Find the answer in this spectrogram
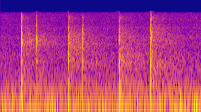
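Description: Chalk writing on a chalkboard: a quick, irregular series of sharp taps, about seven in two seconds, as the chalk strikes the board stroke by stroke, over faint room hiss.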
